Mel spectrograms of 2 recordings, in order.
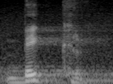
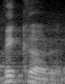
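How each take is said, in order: First: The k runs straight into the final r. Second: A vowel is heard after the k sound. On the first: The speaker calls it right. "it's going to be bik, and then you have to make the ra sound at the end" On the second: The speaker calls it wrong. "it's not bikr"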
